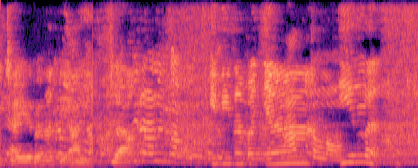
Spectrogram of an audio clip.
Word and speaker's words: eland: Ini namanya eland. Ejaannya ELAND, dibaca eland.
